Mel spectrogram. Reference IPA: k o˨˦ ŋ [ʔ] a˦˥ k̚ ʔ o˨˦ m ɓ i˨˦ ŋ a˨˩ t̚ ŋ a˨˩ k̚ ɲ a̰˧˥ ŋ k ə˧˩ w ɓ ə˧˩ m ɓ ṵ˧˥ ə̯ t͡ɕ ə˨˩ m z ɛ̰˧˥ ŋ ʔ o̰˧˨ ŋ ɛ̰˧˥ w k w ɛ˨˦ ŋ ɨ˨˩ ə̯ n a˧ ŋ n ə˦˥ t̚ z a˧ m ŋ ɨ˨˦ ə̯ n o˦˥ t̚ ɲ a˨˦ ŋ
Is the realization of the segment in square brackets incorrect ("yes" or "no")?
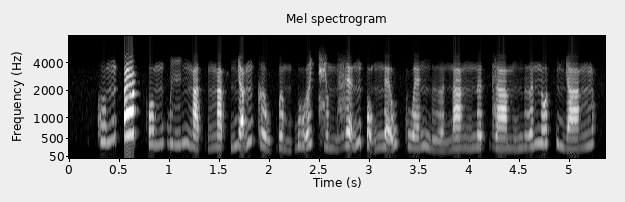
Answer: no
